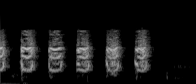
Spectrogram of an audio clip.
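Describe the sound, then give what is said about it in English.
A pot call imitating a hen turkey's yelp: six raspy, evenly spaced notes in a quick steady rhythm, loud, with no talking over them. “Yes, those main those calls start with a, basically a yelp.”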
